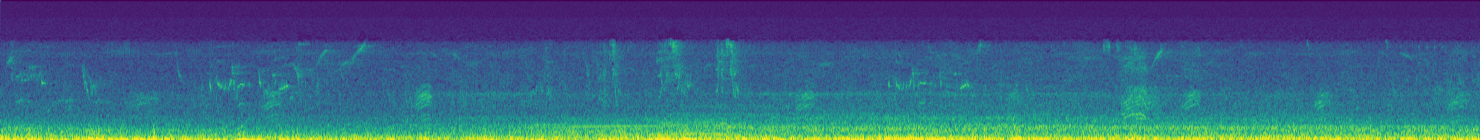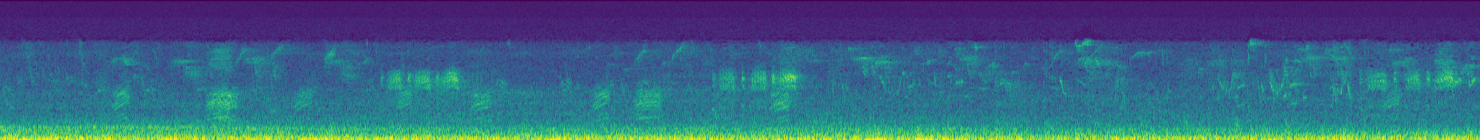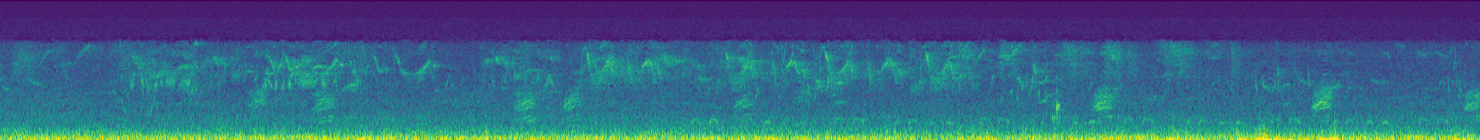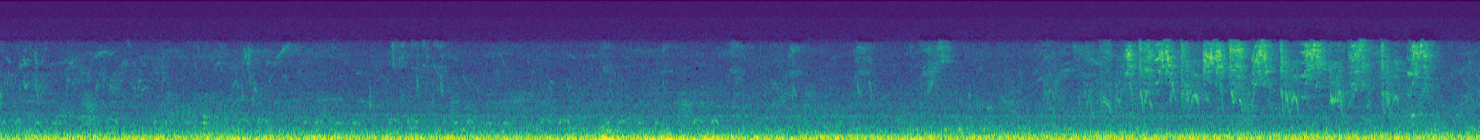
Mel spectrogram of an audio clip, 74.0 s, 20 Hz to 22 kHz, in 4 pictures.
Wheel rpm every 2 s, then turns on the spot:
0, 0, 0, 0, 0, 0, 0, 0, 0, 0, 0, 0, 0, 0, 0, 0, 0, 0, 0, 0, 0, 0, 0, 0, 0, 0, 0, 0, 0, 0, 0, 0, 0, 0, 0, 0, 0.
none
